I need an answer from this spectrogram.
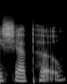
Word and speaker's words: chapeaux: So chapeau becomes des chapeaux, and they sound the exact same. There's an X on it. No, you do not pronounce the X. It's absolutely not.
